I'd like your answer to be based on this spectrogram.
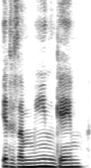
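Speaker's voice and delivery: usual speaking voice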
